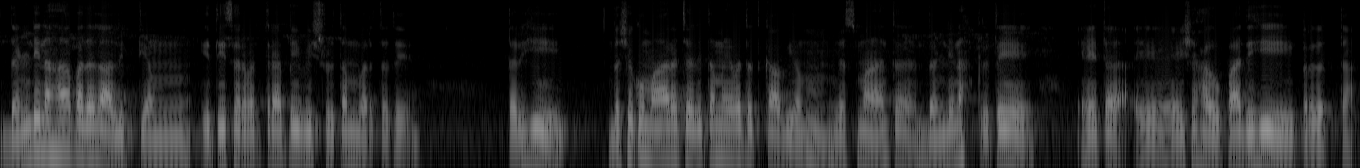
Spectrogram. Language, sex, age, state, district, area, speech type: Sanskrit, male, 18-30, Maharashtra, Mumbai City, urban, spontaneous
